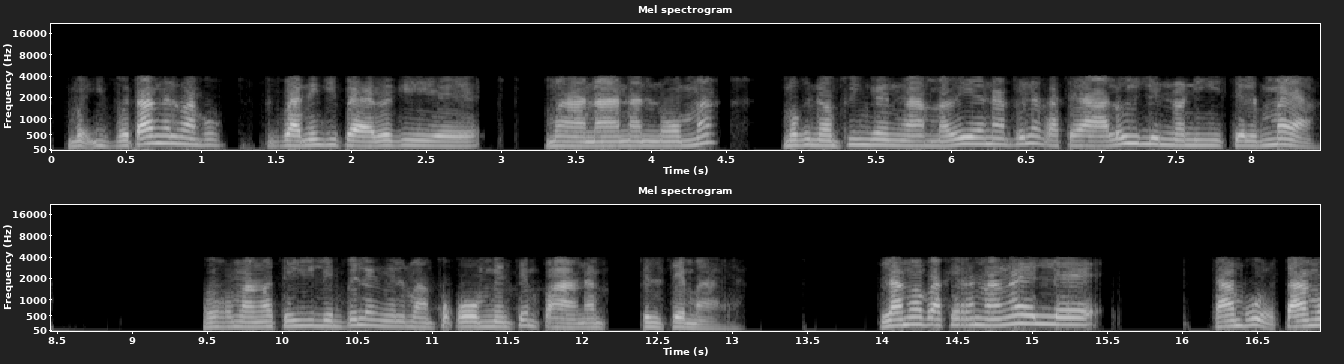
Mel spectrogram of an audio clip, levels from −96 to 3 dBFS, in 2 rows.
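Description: RealAudio 14.4 codec damage runs from start to finish: the speech is squeezed through a dial-up-era coder whose heavy compression, fitting roughly 8 kbit/s, discards everything above 3.8 kHz, leaving the voice muffled, dull and gargly.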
